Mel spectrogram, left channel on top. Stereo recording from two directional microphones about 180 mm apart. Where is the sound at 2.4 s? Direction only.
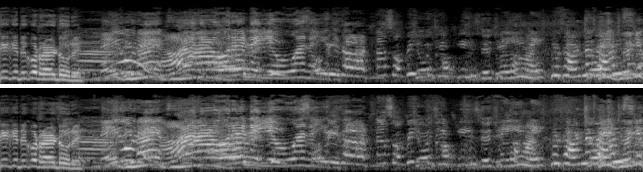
10° left (ahead or behind).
